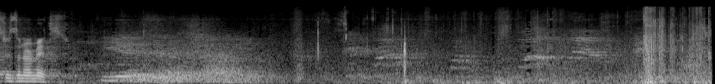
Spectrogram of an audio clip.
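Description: A congregation sings softly together.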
